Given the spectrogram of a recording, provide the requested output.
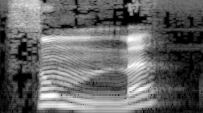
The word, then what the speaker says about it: ثُمَّ: If you have problem doing this, ثَ, the same as that, you got to bring your tongue out a little, okay? Bite it a little, not too much hard to hurt yourself, okay? ثَ. ثَ. ثَ. ثَ. ثَ. ثَ. ثُمَّ. It is the same as the pronunciation of TH in English that we have.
